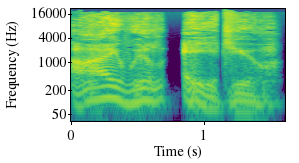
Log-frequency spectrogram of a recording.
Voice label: Male Orc; Thrall; Jaina

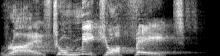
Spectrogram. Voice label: Female Val'kyr Threaten

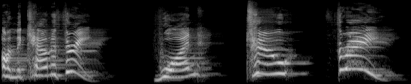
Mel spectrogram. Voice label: Female Mecha Gnome Victory; Story Faelin Mission7

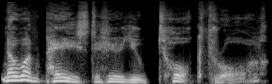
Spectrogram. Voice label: Male Human; Blackmoore; Thrall; Mission1 Emote Response

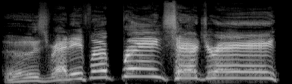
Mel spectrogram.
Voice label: Male Gnome

